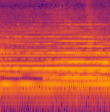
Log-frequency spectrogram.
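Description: Military concert wind band playing slow, sustained chords, with a new note joining the chord about a second in.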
